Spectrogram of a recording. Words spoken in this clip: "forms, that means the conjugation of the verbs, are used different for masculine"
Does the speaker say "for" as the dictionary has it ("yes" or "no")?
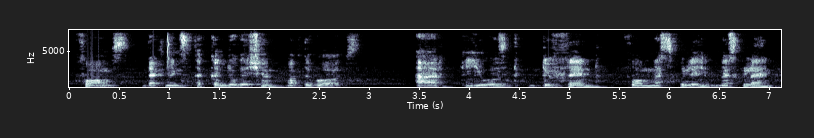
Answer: no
